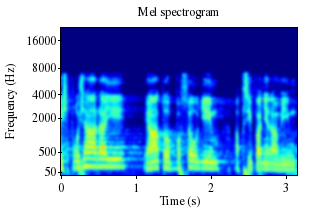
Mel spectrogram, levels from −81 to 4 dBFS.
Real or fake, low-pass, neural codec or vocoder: real; 7.2 kHz; none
